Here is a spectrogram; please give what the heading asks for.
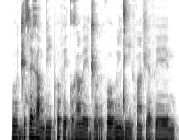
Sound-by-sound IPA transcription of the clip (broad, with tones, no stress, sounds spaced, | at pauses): uː˨ d͡ʒ ɪ˦ s ɛ˦ ɣ a˨ m ɗ iː˨ pʰ ʊ˦ f e˨ ɡ o˨ ɣ ã˦ β eː˨ d͡ʒ oː˨ r f oː˦ β ĩ˦ d iː˦˨ f ã˦ ʃ ɛ˨˦ f eː˦ m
